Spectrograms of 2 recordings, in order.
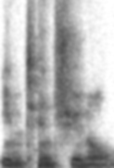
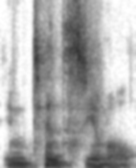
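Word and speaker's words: intensional: are extensional definitions and intentional definitions now I I didn't pronounce that properly I should say intense CML try not to confuse this with intentional with an extra t how do I have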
